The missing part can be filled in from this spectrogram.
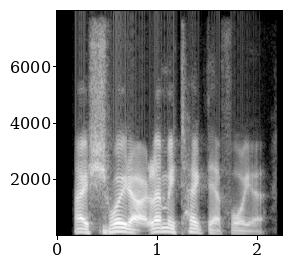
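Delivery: put-on voice of an old man. Reading a story aloud, voicing the old man: old man voice. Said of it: "what voice should we give the old man?".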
